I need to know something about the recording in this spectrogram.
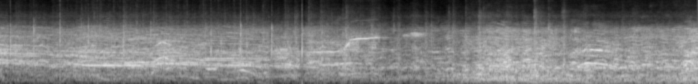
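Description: A large outdoor crowd shouts and cheers.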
